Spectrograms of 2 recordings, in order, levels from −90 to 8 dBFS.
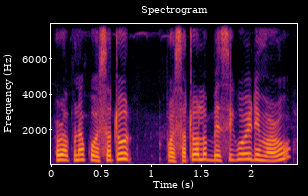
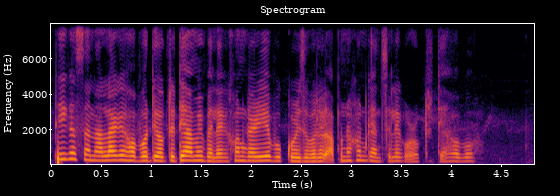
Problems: none marked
